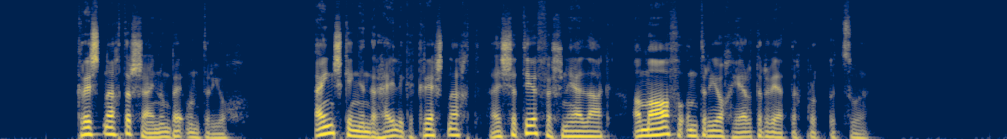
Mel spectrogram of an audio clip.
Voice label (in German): Mundart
